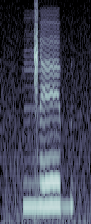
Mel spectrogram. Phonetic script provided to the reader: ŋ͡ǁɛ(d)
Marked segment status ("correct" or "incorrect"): incorrect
